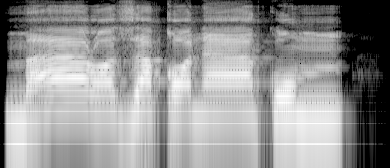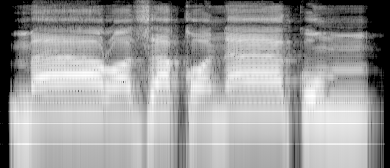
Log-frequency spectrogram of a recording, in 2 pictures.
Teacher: میم کو الف مدہ کی وجہ سے کھینچ کر ادا کیا جائے گا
